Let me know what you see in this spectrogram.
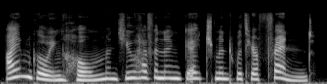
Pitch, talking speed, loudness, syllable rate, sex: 255 Hz, 220 wpm, -14 LUFS, 4.9 syllables/s, female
